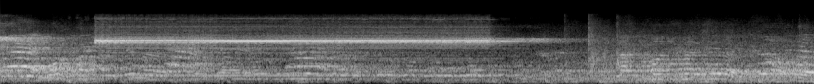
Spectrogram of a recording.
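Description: An arena timer buzzer sounds one long, steady high tone for about five seconds, starting about a second in, over the chatter of a crowd in a large hall. It marks the end of the match time. A sharp click comes shortly after it stops.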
